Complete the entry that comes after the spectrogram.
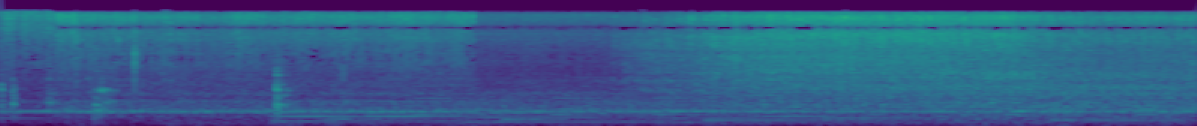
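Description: Chopped vegetables and hazelnuts sizzling in a hot nonstick frying pan, stirred with a wooden spatula that knocks lightly against the pan a few times early on. About four seconds in, red wine poured into the hot pan to deglaze it sets off a much louder, hissing sizzle.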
